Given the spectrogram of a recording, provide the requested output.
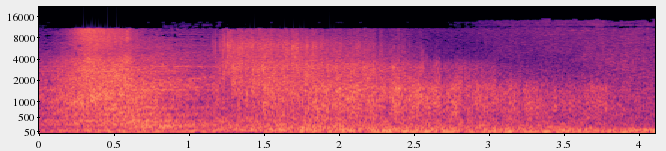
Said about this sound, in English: The unreal sight was followed by a deafening bang as a powerful shockwave swept through the surrounding area. The wave swept people off their feet and shattered windows hundreds of kilometers away.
